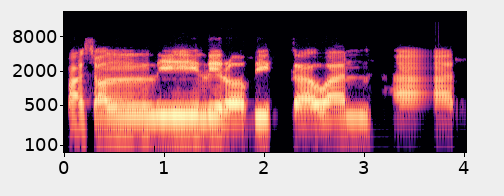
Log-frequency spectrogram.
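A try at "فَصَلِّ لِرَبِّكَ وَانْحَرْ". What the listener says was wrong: Li-nya jangan panjang. Segera ke lam berikutnya. Fasholli li rabbika wanhar.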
